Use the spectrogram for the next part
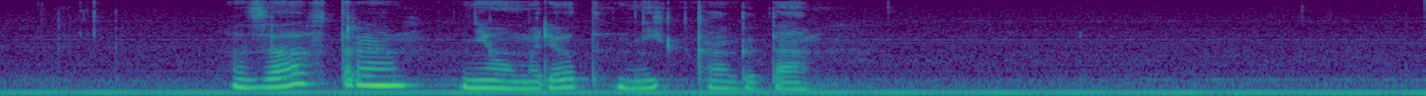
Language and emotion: Russian, positive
